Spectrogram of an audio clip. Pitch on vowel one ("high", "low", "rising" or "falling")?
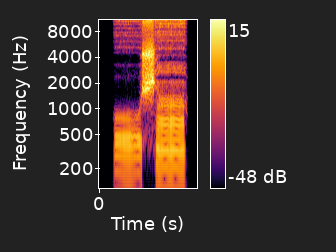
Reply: low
